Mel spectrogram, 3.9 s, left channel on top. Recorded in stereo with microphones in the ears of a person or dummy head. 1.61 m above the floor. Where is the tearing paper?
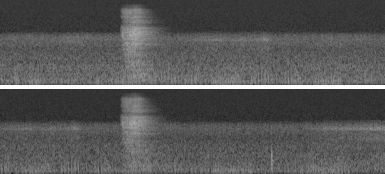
Centre (ahead or behind), 2.5 m.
